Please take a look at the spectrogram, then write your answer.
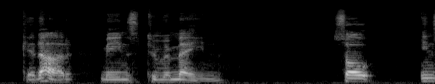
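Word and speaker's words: quedar: be left over q-u-e-d-a-r kedar and q-u in Spanish is always a k sound you must resist any temptation to pronounce cuedar if you were to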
